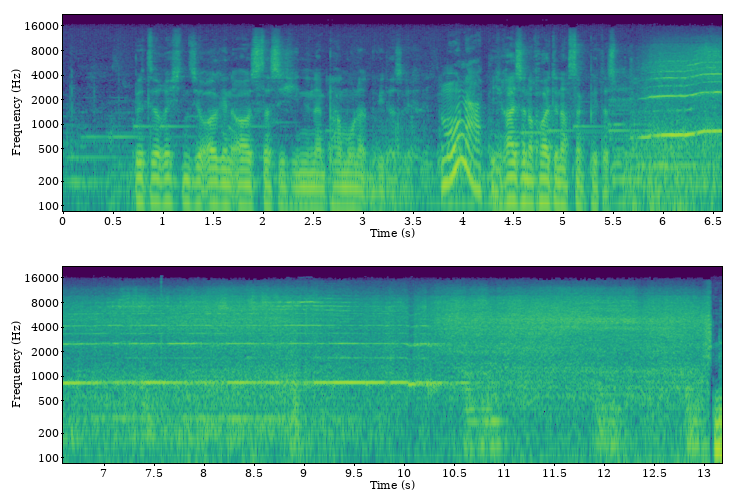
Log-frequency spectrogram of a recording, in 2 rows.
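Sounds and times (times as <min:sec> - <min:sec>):
speech: 0:00.7 - 0:06.0
steam train hissing steam at a station in St. Petersburg: 0:05.5 - 0:13.1
steam train whistle: 0:05.6 - 0:13.1.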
